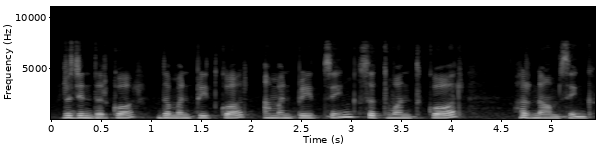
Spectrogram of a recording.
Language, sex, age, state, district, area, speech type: Punjabi, female, 30-45, Punjab, Rupnagar, urban, spontaneous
